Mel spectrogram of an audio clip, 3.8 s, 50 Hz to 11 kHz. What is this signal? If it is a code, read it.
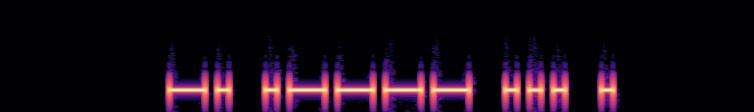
Morse code, heard as a keyed tone, about 20 wpm, 700 Hz. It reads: N1SE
